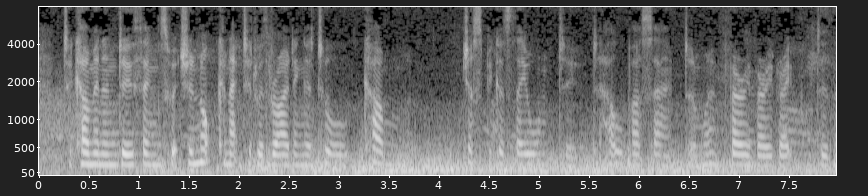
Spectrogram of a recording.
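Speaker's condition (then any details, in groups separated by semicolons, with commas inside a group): No condition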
